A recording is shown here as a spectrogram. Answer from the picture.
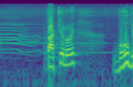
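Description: Speech: a voice saying a short phrase, pausing, then starting again near the end, over a faint steady tone from background music.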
